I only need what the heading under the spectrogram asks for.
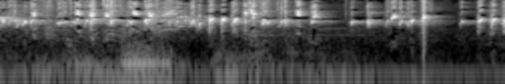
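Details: European goldfinch song of a bird in care: fast jingling twitter of high tinkling notes and brief nasal buzzes, continuous at first, then breaking into short separate chirps with a sharp click near the end.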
